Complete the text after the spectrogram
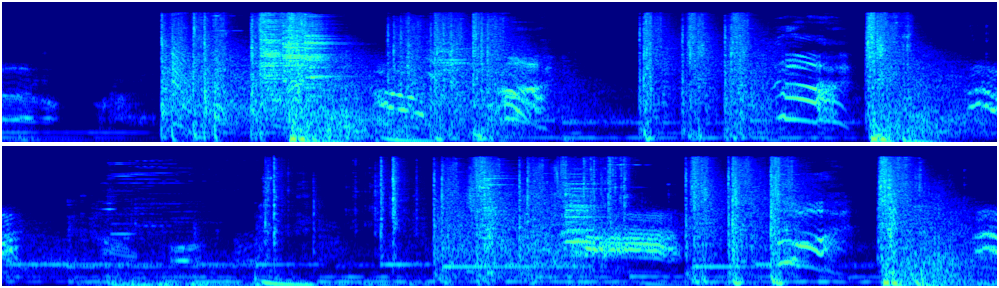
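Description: A rifle fires loud gunshots in bursts.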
